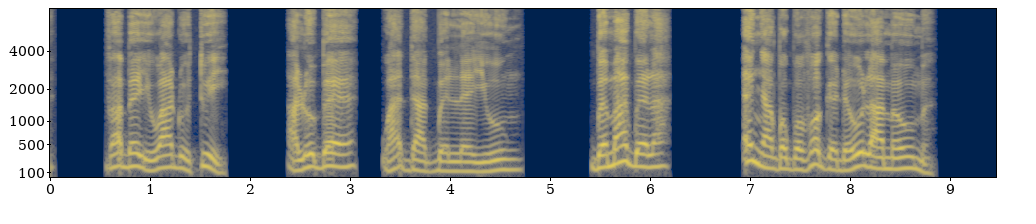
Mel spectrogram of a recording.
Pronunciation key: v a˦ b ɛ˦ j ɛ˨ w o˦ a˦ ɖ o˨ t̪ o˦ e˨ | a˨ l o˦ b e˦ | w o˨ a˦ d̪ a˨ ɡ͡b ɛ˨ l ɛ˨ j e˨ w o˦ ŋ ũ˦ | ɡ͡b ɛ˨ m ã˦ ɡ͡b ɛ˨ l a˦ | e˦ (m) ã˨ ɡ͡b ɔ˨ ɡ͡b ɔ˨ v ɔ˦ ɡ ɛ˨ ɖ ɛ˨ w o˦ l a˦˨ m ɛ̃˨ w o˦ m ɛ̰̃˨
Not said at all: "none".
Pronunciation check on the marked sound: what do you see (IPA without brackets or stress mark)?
ɲ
